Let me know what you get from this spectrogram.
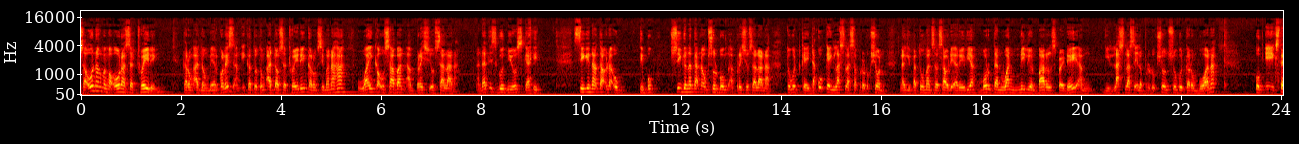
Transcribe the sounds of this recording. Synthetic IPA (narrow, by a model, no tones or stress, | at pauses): saʔunaŋmaŋaʔoɾasat̪ɾejdɪŋ | kaɾoŋʔad̪lawŋmjɛɾkʊlɛsa̰ŋɪkat̪ut̪oŋʔa̰d̪lawsat̪ɾejdɪŋkaɾoŋsɪmanaɦa | wajkaʔʊsabana̰ŋpɾɛsjosalana̰ | ʔɐ̰nd̪at̪ɪsɡʊd̪̚njuskaj | siɡɪnat̪aʔnaʔʊɡ̚ | t̪ɪbʊɡ | siɡanat̪aʔnaʔʊɡsʊlbʊŋʔa̰ŋpɾɛsjosalana̰ | t̪ʊŋod̪̚kajd̪akoʔkaʔɪŋlaslasapɾʊd̪ʊkʃon | ŋaɡɪpat̪umansasawd̪iʔaɾebjamoɾd̪anwanmiljonbaɾalspɛɹd̪eja̰ŋ | ɡɪlaslasailaŋpɾʊd̪ʊkʃonsuɡʊd̪̚kaɾoŋbʊana | ʔʊɡɪɛkst̪ɛ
